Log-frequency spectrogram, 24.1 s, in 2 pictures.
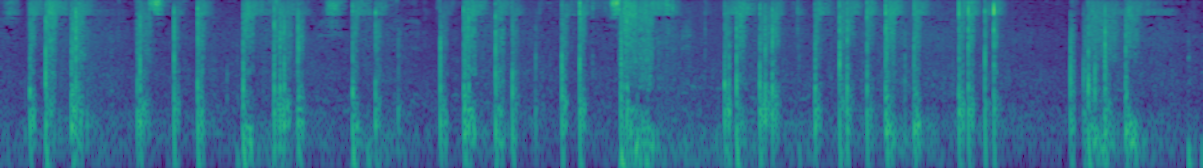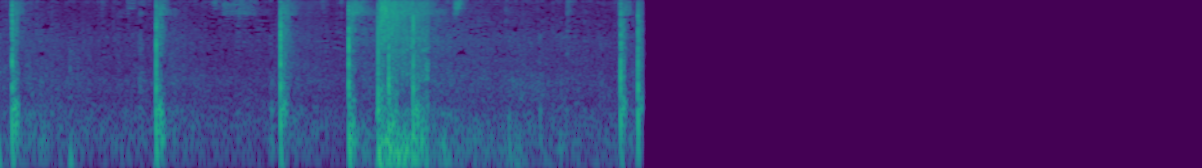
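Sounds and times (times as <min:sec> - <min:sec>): heavy firework booms: 0:00.0 - 0:12.5, 0:14.8 - 0:16.8
firework crackles: 0:00.0 - 0:18.5
firework shells bursting: 0:00.0 - 0:18.5.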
